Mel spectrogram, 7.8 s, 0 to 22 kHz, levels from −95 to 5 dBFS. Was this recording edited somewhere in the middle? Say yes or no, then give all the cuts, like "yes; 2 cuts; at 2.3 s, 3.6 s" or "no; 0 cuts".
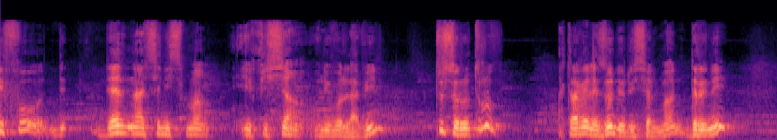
no; 0 cuts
